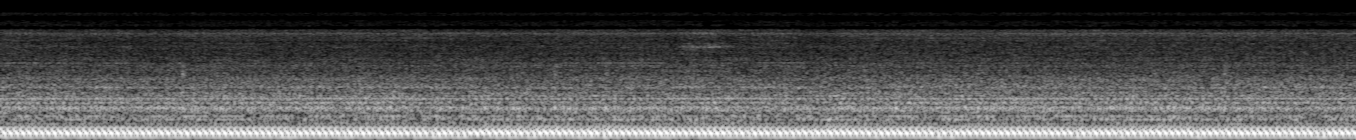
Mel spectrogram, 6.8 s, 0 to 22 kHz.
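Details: Craftsman 5000-watt generator outdoors after a cold start, at full speed with no load (only an LED bulb plugged in): a constant, even low drone at fixed governed speed, no misses or surging; normal smooth running.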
